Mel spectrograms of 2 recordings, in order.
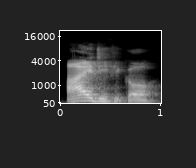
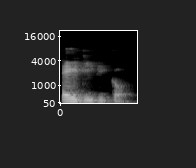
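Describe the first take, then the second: First: "edifico" said with AE as an I sound, eye-dee-fee-ko; classical Latin pronunciation. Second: "edifico" with AE as an A sound, ay-dee-fee-ko; church Latin pronunciation. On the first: Teacher shows viewers the classical Latin way, eye-dee-fee-ko. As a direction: start "edifico" with the classical AI diphthong. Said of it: "So it should be". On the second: Teacher shows viewers the wrong church Latin way, ay-dee-fee-ko. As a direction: open "edifico" with a plain ay vowel. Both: Shown as a demonstration.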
